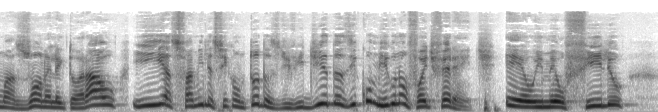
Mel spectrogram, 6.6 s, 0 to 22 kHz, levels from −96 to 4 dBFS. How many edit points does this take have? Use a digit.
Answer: 2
